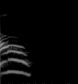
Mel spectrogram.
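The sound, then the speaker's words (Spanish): A single short, clear cat meow, its pitch sliding downward before it cuts off into near silence, from a cat lying relaxed on the shoulder of a tall robot. “Y regresa el gato de la escena pasada y está recostado sobre el hombro del robot alto, aunque este tenía ahí un cañón ahí desplegable y el, gato ahí todo relajado ahí.”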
